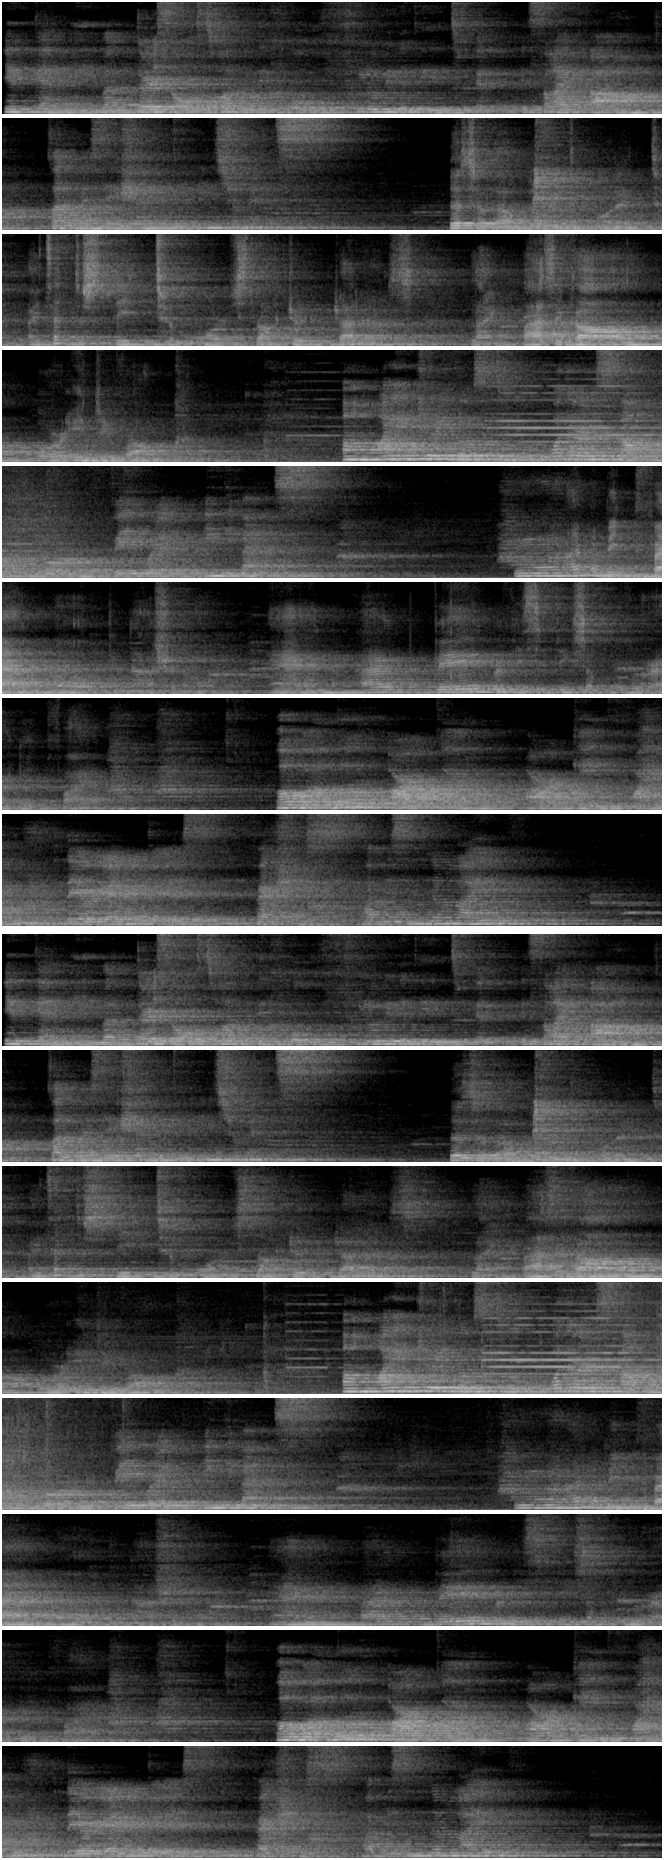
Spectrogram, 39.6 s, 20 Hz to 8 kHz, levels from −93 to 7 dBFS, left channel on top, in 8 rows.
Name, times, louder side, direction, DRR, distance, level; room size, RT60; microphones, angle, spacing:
voice 1, 0.0-3.3 3.5-3.6 3.9-4.8 5.3-7.2 8.9-9.3 17.4-22.0 22.3-22.4 23.5-24.0 24.4-24.6 26.3-26.7 30.5-31.0 31.7-33.3 33.6-38.4 39.3-39.4, right 1 dB, ahead, -7 dB, 1.4 m, -30 dB
voice 2, 8.3-13.0 13.4-14.7 15.1-16.3 23.6-26.4 26.7-30.5, left 1 dB, 70° left, 2 dB, 0.9 m, -32 dB
Sliding door, 15.5-24.6, right 3 dB, 65° right, 0.6 m, -41 dB
9.9 x 4.5 x 5.9 m, 2.5 s
head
